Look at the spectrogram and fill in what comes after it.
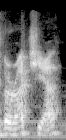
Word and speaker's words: Verachia: I'm glad you pronounced my surname in a very foreign, very interesting, very unique way. – What should I have said? – It's known as Verachia, but it doesn't sound as cool and as funky as the way you've put it across.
